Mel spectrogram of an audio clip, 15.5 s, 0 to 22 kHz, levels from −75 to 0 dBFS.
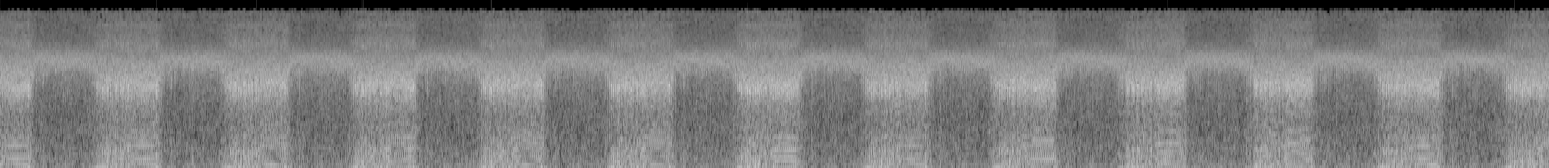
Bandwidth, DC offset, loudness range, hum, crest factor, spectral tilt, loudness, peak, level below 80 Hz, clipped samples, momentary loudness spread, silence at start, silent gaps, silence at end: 17 kHz; under 0.1%; 1 LU; none; 14 dB; -0.5 dB/octave; -11 LUFS; 0 dBFS; -32 dBFS; under 0.1%; 5 LU; 0 s; none; 0 s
